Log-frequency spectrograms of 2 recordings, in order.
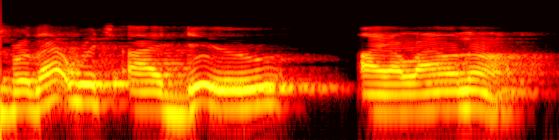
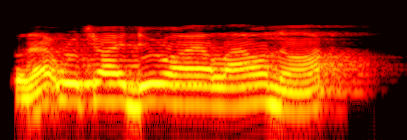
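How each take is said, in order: First: Slow, measured reading of the verse; slow scripture reading. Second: "I allow not" slowed and stressed; re-read with emphasis. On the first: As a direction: read each phrase slowly, with pauses. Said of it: "this is very difficult language to get". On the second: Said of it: "really put your heart into this and think with me". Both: Shown as a demonstration.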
